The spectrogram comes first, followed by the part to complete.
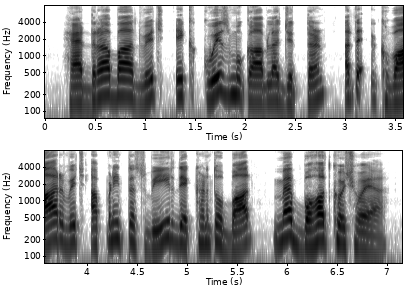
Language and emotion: Punjabi, happy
